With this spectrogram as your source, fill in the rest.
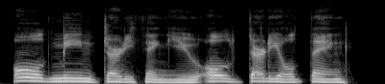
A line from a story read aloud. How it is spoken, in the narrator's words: I screamed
